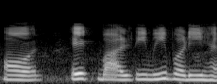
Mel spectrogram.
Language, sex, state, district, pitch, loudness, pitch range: Hindi, male, Punjab, Pathankot, 220 Hz, -17 LUFS, 210-245 Hz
